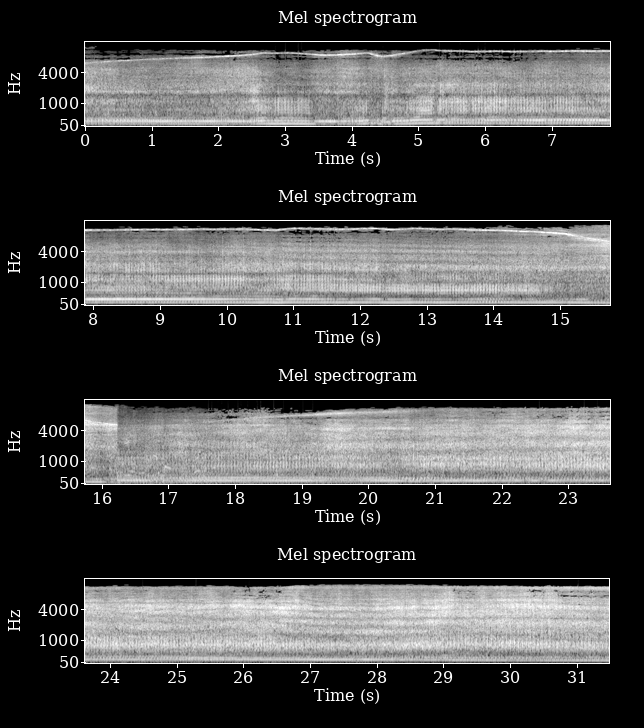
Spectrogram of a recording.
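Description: Semi truck's diesel engine working hard under load while pulling a sled, with a high turbo whistle climbing and holding. About halfway through the engine suddenly lets off and the whistle falls away, then the engine and whistle build up again.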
